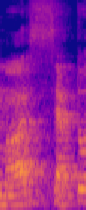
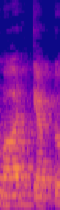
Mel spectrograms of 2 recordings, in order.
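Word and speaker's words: mercapto: ये मार सेप्टो नहीं है, मार कैप्टो प्रोनाउंस करते हैं इसे।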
